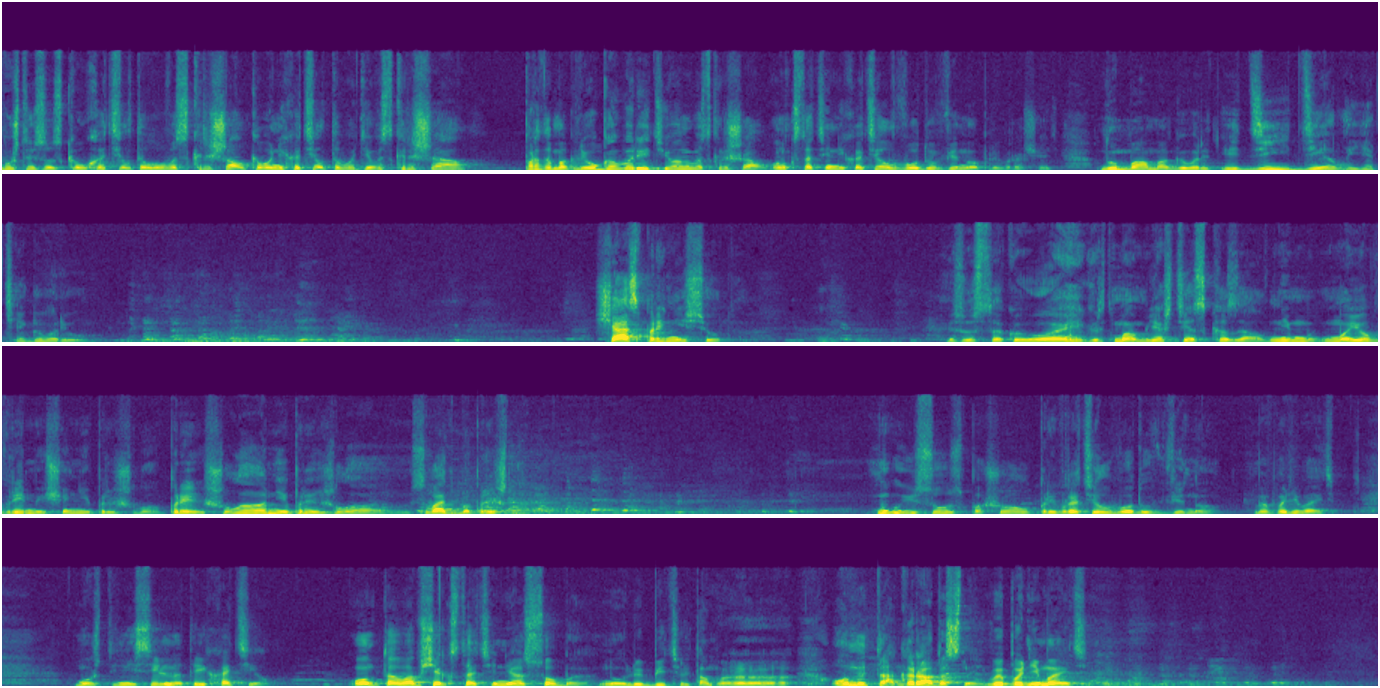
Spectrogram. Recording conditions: large echoing room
